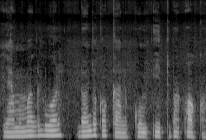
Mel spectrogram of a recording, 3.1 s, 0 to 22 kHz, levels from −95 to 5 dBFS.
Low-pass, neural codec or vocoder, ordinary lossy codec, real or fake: none; none; none; real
